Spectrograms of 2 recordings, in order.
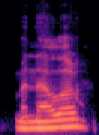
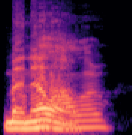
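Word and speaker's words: Manolo: so many fights yeah and how do you pronounce the other guy's name manelo manelo yeah manelo manelo yeah manelo be like is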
